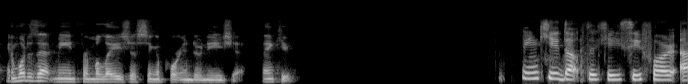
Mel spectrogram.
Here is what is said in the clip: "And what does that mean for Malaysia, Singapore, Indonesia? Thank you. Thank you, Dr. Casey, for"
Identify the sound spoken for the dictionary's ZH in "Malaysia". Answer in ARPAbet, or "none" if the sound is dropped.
ZH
